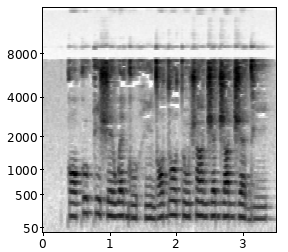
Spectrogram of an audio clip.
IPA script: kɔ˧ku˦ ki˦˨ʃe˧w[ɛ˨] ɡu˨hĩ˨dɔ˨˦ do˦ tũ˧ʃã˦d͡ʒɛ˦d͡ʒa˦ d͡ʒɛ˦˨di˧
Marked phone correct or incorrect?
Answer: incorrect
